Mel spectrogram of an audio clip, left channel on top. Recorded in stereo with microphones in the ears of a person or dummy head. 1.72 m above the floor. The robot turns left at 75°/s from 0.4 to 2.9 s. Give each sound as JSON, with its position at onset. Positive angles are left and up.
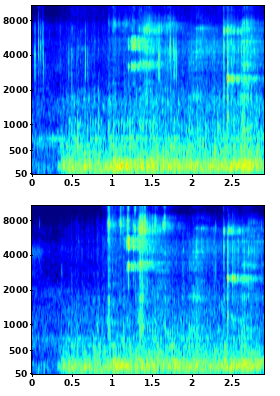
{"t": 0.9, "sound": "chewing", "side_deg": -75, "distance_m": 4.5}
